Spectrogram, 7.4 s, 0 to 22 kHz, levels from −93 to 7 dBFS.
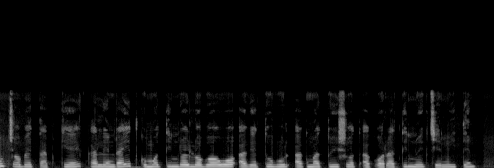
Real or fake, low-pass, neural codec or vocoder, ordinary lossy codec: real; 9.9 kHz; none; none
